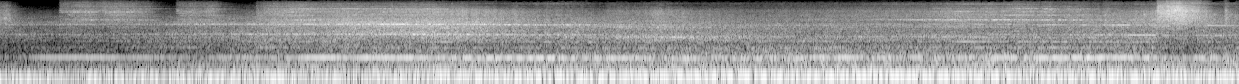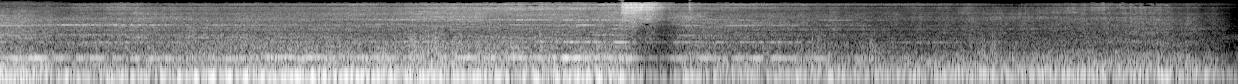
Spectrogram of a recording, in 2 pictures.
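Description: A double-stack intermodal freight train rolling past close by: a heavy low rumble of steel wheels on rail, with steady squealing tones from the wheels held over it. About three-quarters of the way through the sound dips abruptly, then carries on somewhat softer.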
